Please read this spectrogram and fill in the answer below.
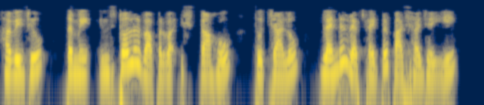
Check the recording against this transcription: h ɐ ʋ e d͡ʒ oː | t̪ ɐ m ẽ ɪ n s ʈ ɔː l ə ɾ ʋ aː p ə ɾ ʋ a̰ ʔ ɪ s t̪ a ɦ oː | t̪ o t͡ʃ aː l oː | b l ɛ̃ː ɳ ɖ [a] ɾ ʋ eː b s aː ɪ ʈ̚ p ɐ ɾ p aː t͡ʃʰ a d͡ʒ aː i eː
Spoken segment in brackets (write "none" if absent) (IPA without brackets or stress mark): ə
